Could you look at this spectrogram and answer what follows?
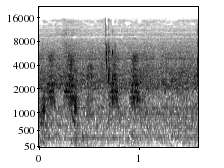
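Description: Ducks quack in a cherry tomato and fruit orchard, several short nasal calls in a quick, irregular series, fairly close and moderately loud against soft outdoor background.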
